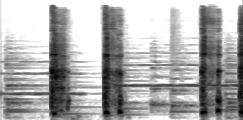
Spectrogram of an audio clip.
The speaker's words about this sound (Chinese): 波波来了，卷卷不停的在咳嗽，看起来很难受的样子。波波问道：“ 卷卷，你身体不舒服吗？” 卷卷告诉波波：“他最近感冒，喉咙发炎了，因为总是咳嗽，晚上也睡不着觉，很难受。”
